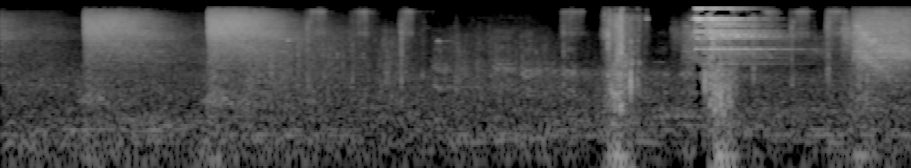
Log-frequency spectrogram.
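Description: Electric sparks crackle and hiss nearby.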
